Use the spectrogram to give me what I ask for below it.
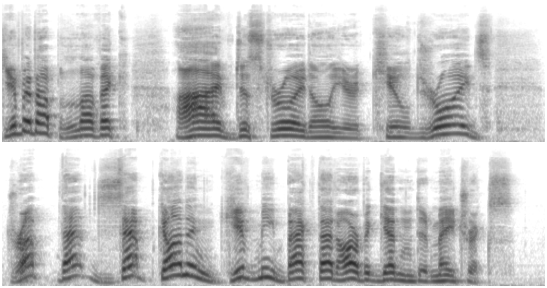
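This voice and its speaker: In a put-on character voice, a man talks high and fairly slowly with very wide pitch swings, over a silent background on a very clean recording. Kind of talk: comedic radio play.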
